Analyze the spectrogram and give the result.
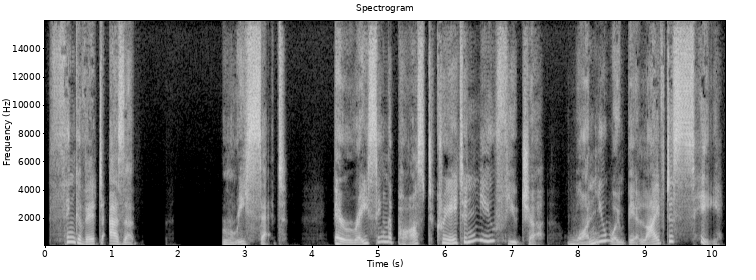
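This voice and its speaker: Audio drama villainess, played by a woman: cold, condescending, unhurried delivery with swooping pitch and dry close sound. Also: huge pitch swings, gravelly, no room sound, full character voice. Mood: taunting threat. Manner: condescending, deliberate. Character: cold, menacing female villain, shadowy cartel leader. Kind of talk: audio drama thriller dialogue.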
